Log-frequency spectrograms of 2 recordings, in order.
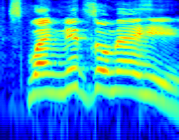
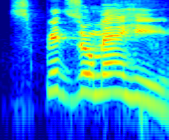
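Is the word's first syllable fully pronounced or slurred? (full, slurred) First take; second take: full; slurred. First: The first syllable is fully pronounced. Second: The first syllable is slurred or dropped. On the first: The speaker calls it right. "I always miss that first syllable" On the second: The speaker calls it wrong. "I did it wrong again"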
